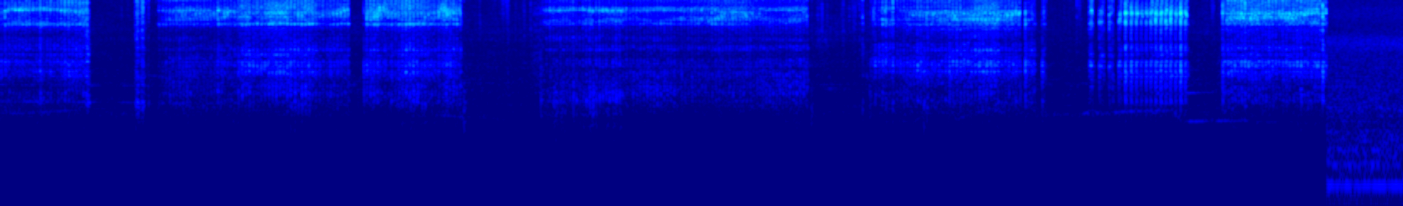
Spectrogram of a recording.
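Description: A steel scraper blade scraping softened cosmoline off a wooden rifle stock in about seven long, rasping strokes with short pauses between them. Near the end the scraping stops and a steady low hum takes over.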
